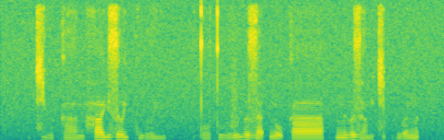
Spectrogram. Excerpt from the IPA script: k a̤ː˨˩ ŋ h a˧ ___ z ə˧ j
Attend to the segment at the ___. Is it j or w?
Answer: j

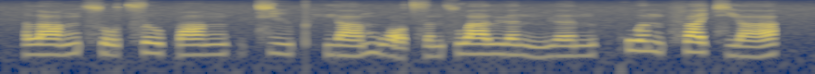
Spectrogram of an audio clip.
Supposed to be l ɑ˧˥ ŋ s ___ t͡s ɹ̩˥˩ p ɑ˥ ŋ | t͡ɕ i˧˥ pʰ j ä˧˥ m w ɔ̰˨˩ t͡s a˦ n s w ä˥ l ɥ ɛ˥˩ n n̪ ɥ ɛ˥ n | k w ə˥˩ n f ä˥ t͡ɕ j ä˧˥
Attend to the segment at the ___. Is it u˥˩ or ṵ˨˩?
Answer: ṵ˨˩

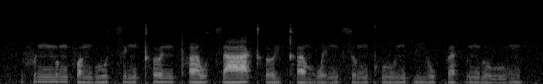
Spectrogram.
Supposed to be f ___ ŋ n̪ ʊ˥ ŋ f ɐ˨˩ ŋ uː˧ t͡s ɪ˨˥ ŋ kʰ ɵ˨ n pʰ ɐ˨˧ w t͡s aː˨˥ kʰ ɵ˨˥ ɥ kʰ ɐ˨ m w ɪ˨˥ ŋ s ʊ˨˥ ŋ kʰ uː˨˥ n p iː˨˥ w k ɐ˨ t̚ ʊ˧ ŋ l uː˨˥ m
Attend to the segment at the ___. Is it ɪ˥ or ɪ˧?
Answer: ɪ˥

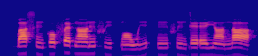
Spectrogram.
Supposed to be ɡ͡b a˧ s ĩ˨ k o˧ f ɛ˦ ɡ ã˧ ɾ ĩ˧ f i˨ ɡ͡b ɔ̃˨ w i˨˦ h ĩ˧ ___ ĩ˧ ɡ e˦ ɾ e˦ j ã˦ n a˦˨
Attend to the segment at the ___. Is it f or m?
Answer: f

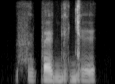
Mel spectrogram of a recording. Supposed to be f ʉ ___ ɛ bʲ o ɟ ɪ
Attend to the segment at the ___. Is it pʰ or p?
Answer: p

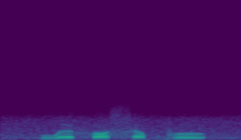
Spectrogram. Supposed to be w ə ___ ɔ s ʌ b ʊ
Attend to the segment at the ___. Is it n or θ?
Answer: θ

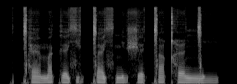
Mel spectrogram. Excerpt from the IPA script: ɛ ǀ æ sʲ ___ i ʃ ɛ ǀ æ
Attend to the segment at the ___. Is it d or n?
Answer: n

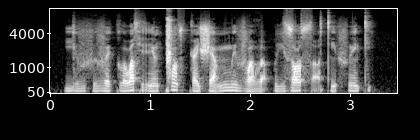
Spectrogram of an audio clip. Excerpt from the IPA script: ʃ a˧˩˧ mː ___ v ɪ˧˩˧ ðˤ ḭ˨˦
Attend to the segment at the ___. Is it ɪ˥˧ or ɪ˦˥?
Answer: ɪ˥˧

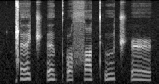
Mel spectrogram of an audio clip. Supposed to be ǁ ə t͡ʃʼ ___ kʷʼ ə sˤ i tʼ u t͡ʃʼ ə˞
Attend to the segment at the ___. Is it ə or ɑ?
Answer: ə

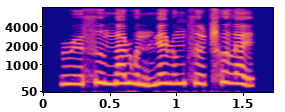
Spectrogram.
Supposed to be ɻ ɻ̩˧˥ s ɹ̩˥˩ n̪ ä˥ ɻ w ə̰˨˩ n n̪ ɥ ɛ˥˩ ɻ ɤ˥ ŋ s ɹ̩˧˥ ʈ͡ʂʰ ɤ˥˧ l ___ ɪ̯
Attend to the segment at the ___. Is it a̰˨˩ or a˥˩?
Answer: a˥˩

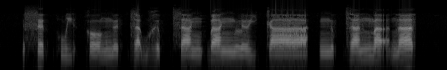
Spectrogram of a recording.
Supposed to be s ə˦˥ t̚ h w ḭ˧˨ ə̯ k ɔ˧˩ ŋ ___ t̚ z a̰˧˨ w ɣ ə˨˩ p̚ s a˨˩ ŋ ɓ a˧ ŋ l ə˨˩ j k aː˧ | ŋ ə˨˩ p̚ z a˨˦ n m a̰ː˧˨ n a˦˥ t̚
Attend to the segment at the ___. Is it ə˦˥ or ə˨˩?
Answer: ə˨˩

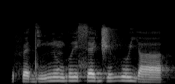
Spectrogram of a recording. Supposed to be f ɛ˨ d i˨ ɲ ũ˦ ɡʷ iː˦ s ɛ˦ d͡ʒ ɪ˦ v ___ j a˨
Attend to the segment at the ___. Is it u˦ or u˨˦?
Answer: u˦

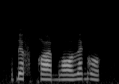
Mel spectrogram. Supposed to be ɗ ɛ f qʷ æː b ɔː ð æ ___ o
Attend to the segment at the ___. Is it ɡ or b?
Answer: ɡ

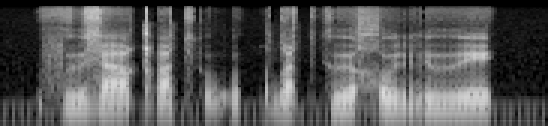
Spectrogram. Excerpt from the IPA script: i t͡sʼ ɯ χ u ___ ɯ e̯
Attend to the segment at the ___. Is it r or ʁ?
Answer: r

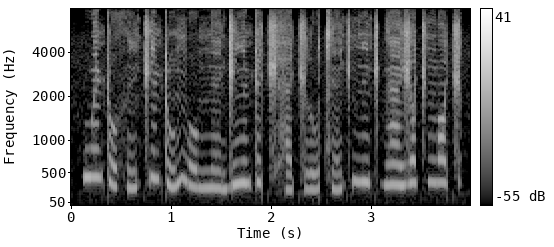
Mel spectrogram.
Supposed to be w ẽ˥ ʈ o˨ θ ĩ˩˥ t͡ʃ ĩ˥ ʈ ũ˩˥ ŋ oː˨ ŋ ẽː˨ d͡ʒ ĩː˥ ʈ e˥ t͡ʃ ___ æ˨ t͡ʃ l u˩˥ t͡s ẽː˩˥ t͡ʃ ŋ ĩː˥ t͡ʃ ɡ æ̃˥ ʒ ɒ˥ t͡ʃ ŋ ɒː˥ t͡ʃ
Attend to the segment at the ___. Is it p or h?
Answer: h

